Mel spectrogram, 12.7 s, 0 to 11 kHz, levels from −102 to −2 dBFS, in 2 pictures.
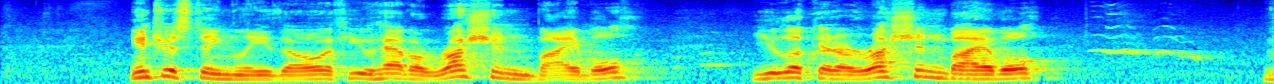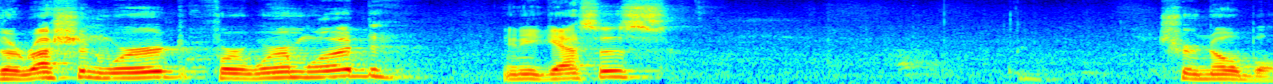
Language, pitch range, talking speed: English, 130-155 Hz, 105 wpm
